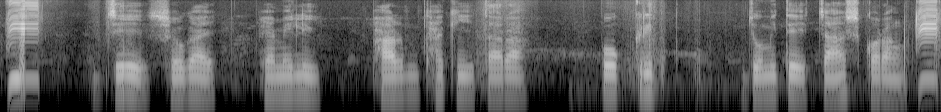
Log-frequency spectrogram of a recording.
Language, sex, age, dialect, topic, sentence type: Bengali, male, 18-24, Rajbangshi, agriculture, statement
